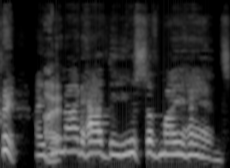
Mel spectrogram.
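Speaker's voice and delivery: high, slow, drawn-out put-on voice. Acting out a scene from a favorite show episode: Conky voice. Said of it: "Doing pretty good Conky, eh?".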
